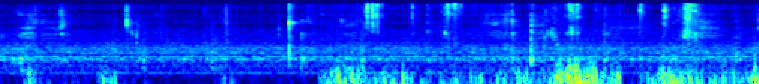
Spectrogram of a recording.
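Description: A person chewing a mouthful of food close to the microphone, with scattered wet mouth clicks and smacks and some low thuds in the second half.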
